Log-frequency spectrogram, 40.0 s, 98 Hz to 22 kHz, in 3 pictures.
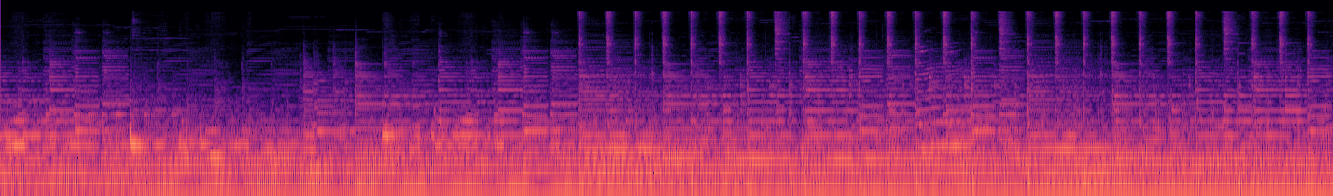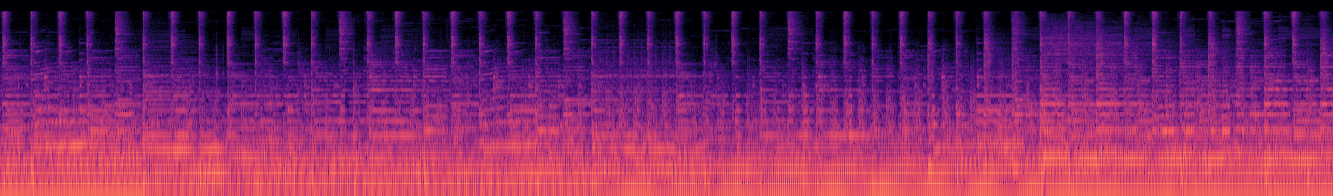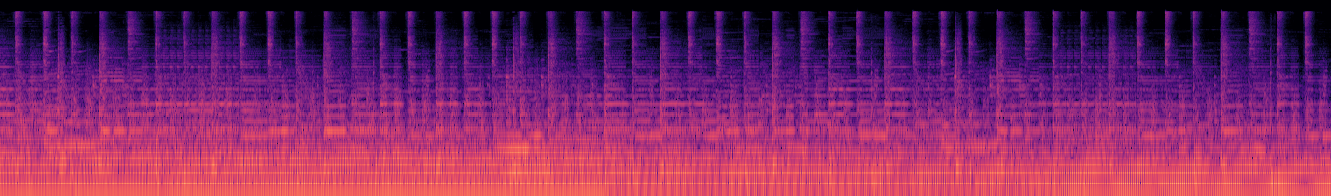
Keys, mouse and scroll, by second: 0.7 shift+a, 10.8 scroll up 2, 12.5-13.7 scroll up 1, 12.5 r, 16.1 r, 20.4 KP_7, 22.0 g, 27.6 KP_Decimal, 28.6-28.9 scroll up 4, 29.1 shift+middle click, 30.0 click, 32.5 scroll down 4, 33.9 scroll down 3, 33.9 KP_3, 34.7-35.2 scroll down 3, 35.3 shift+middle click, 36.6 s, 39.6 g.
